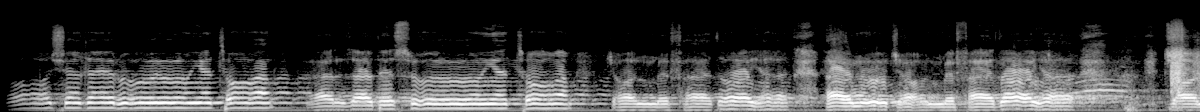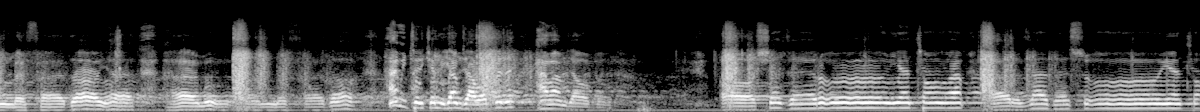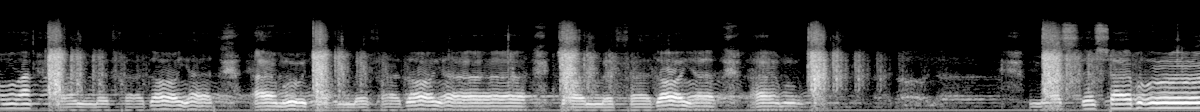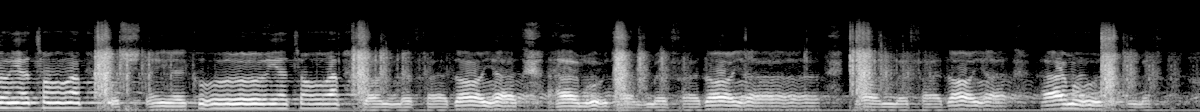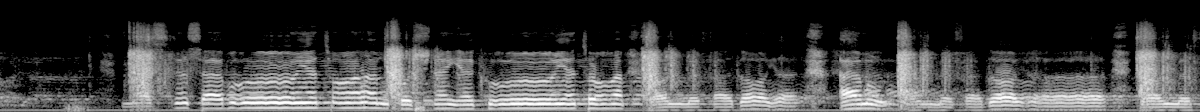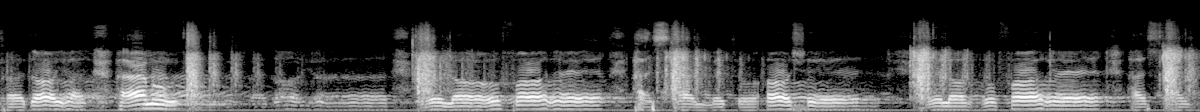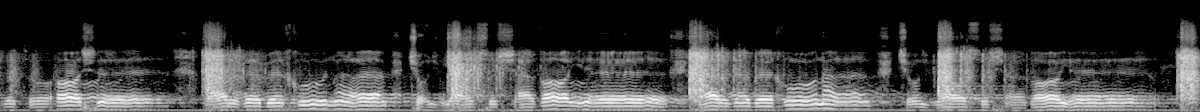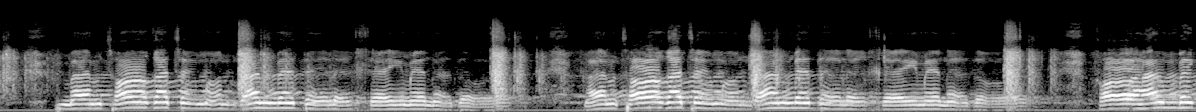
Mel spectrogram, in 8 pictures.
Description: مداح
مناسبت : شب پنجم محرم
مداح : محمود کریمی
